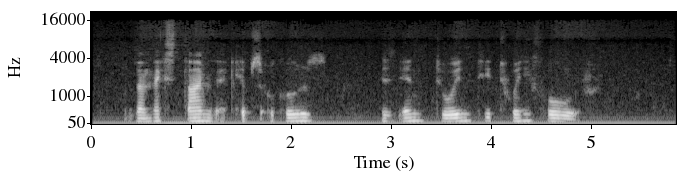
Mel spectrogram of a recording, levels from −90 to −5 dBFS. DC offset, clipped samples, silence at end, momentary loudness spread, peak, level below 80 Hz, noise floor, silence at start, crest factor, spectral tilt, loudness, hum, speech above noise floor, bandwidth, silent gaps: under 0.1%; under 0.1%; 0 s; 23 LU; -2 dBFS; -38 dBFS; -40 dBFS; 0.05 s; 20 dB; -7 dB/octave; -23 LUFS; 50 Hz at -35 dBFS; 19 dB; 16 kHz; none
